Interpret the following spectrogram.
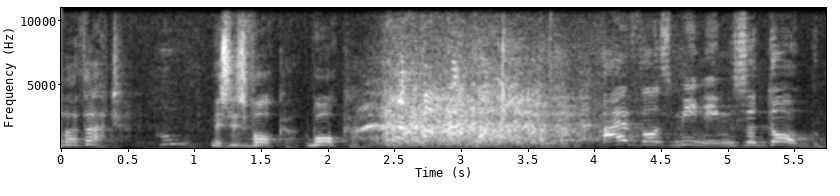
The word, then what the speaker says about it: Walker: Walker Walker what W is pronounced what your employer's name is Walker yeah volker do you know how many shots mrs.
